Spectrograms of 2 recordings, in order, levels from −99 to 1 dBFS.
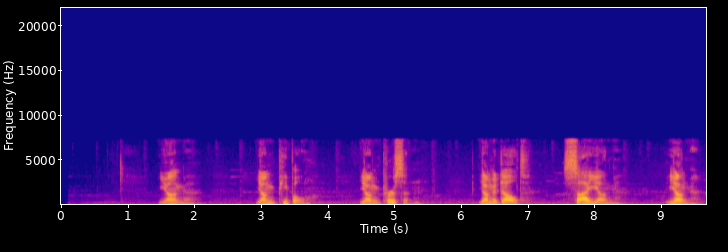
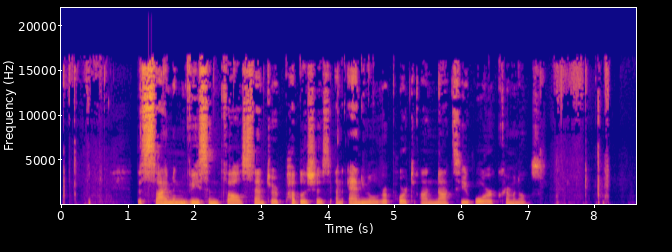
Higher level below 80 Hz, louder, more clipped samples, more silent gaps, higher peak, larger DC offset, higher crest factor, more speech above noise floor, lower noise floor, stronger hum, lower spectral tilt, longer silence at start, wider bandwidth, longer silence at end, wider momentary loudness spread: first, -46 dBFS vs -66 dBFS; about the same, -20 LUFS vs -22 LUFS; neither; neither; about the same, -2 dBFS vs 0 dBFS; neither; about the same, 22 dB vs 26 dB; first, 43 dB vs 27 dB; first, -63 dBFS vs -52 dBFS; neither; first, -5.5 dB/octave vs -2 dB/octave; first, 1.45 s vs 0.1 s; second, 7.6 kHz vs 17 kHz; second, 0.1 s vs 0.4 s; about the same, 22 LU vs 20 LU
